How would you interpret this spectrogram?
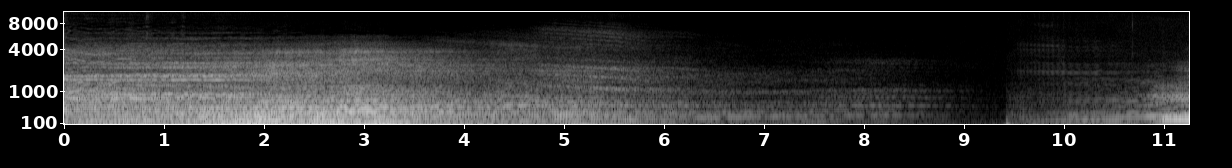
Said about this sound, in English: How long those cows going to go unmilked?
